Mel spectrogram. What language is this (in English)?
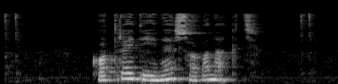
Latgalian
